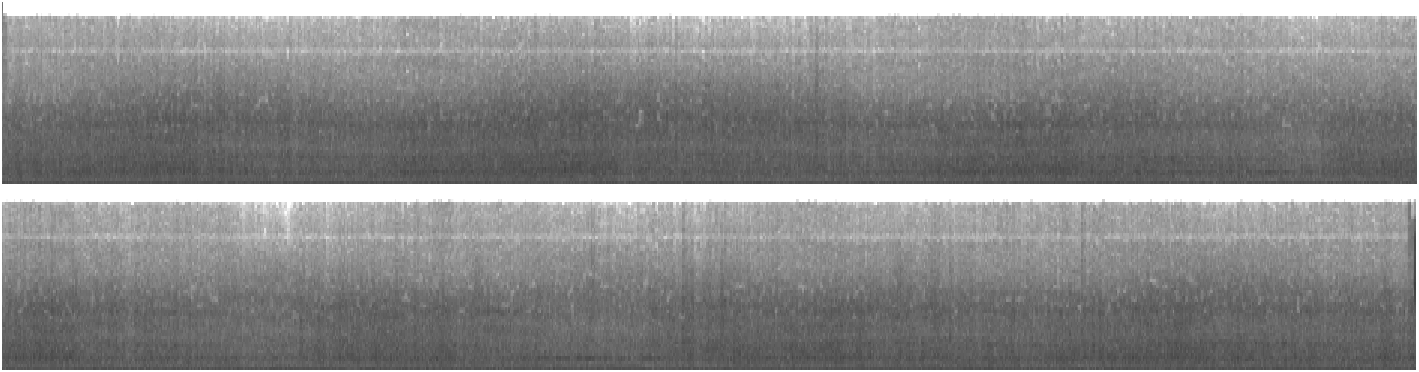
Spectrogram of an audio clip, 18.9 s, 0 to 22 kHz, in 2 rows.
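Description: A Ford F150 race truck engine in the iRacing game at Dover Motor Speedway drones steadily and loudly throughout, its pitch rising and falling as the truck gets under way with the pack.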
